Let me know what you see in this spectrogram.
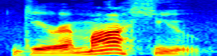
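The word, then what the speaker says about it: ירמיהו: Or another way of pronouncing in Hebrew is Geramahu.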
